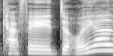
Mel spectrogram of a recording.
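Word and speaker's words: café de olla: their uh coffee it's I think it's Cafe deoya is how you say it and it's um Mexican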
